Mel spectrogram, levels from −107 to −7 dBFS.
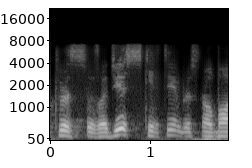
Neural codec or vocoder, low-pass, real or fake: codec, 16 kHz, 0.5 kbps, X-Codec, HuBERT features, trained on balanced general audio; 7.2 kHz; fake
